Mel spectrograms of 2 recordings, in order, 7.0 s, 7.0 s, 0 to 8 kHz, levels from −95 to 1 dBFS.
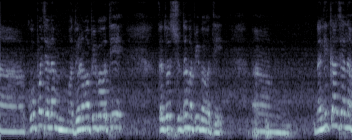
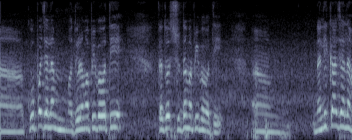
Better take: second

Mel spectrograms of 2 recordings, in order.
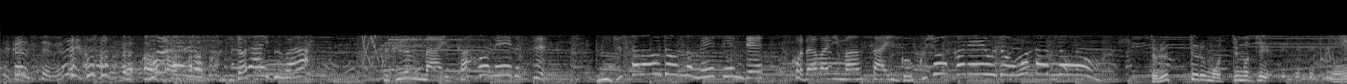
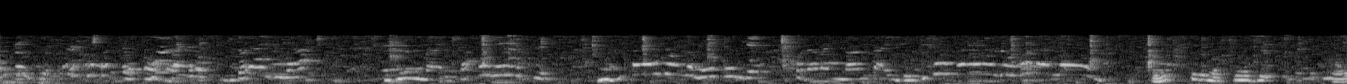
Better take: first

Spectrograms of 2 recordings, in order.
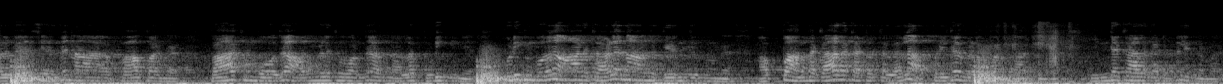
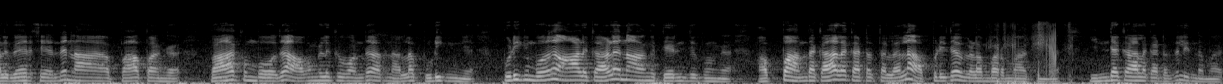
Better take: second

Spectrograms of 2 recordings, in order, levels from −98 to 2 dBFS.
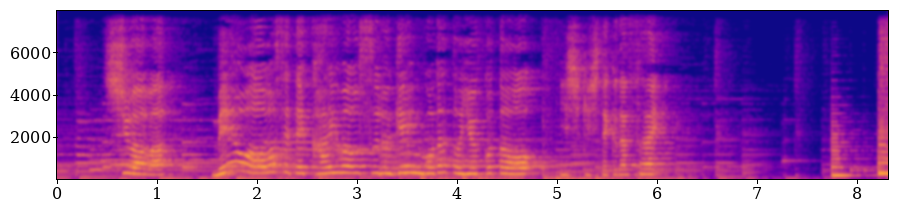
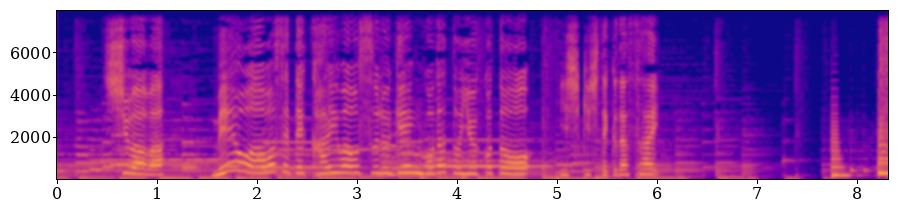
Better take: second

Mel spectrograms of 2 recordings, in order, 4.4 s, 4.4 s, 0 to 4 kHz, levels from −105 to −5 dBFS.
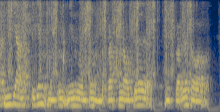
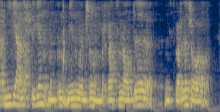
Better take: second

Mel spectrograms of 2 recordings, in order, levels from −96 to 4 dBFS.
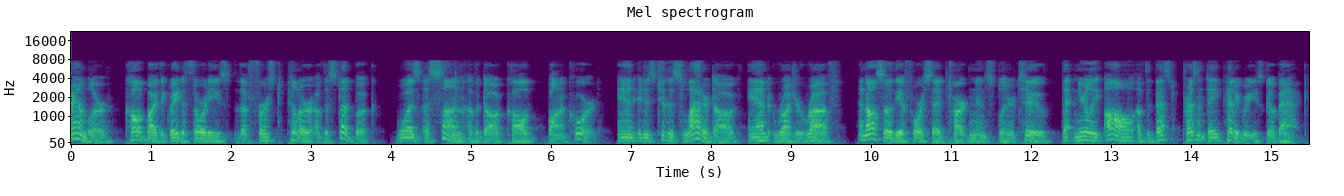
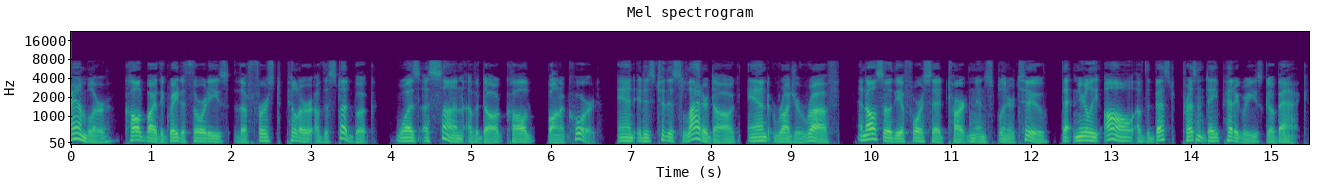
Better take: second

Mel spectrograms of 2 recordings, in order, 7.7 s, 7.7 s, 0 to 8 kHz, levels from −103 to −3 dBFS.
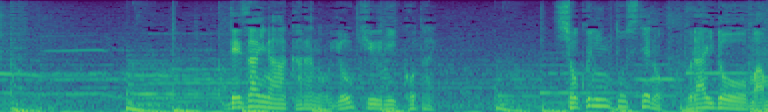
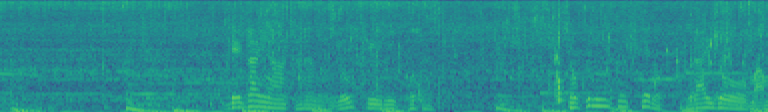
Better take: first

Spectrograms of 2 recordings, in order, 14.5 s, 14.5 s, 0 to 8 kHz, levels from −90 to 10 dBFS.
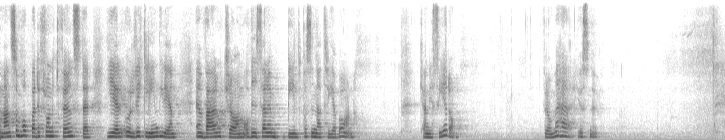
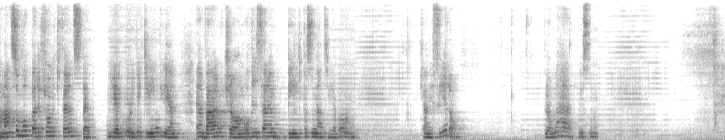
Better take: first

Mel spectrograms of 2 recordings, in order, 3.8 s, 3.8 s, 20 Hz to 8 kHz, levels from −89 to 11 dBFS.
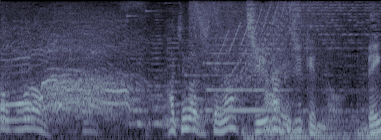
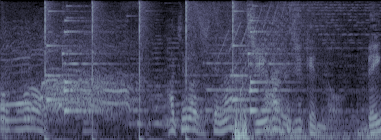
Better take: first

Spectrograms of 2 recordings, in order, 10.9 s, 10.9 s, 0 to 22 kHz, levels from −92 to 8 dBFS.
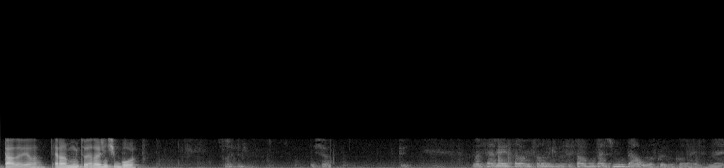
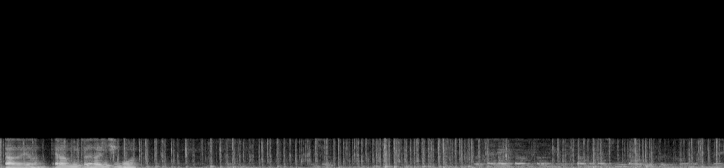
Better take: first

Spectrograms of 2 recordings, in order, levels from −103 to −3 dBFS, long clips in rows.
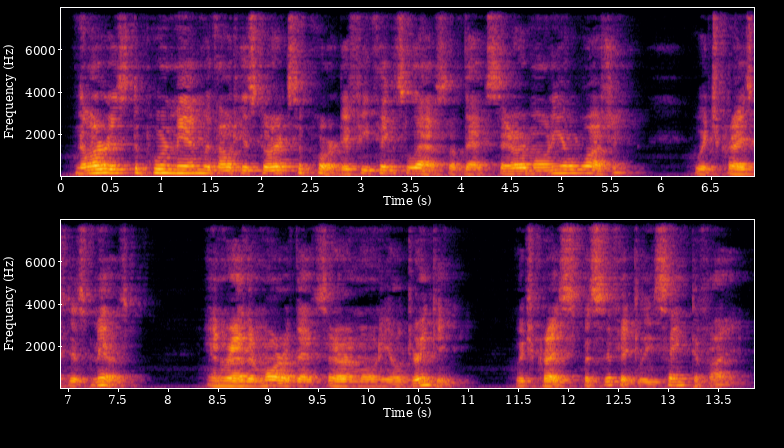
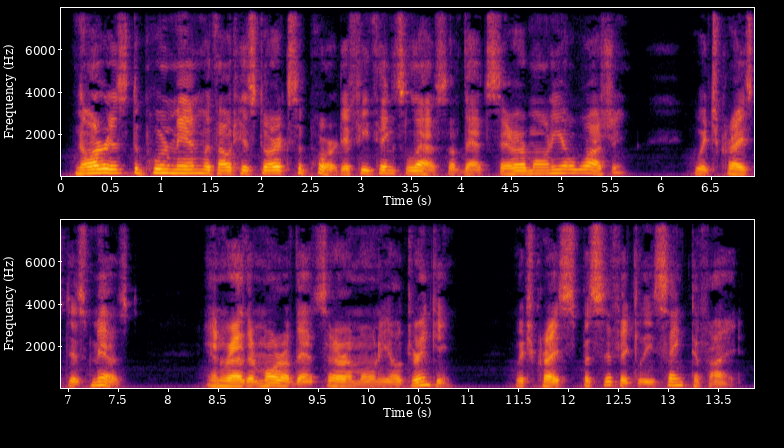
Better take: second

